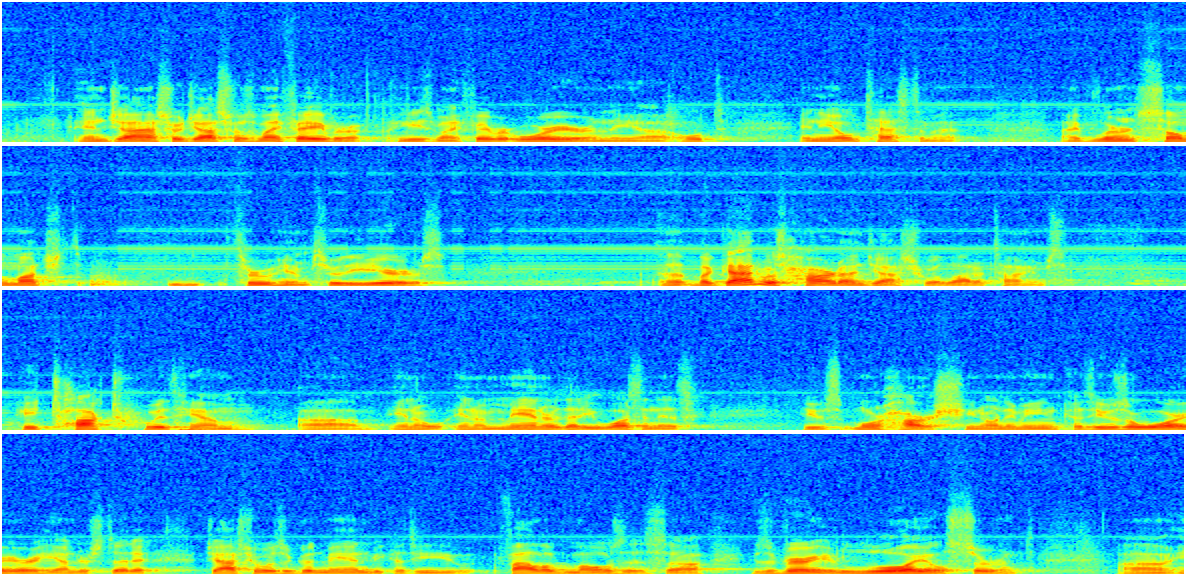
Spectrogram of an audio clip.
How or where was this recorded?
large echoing room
